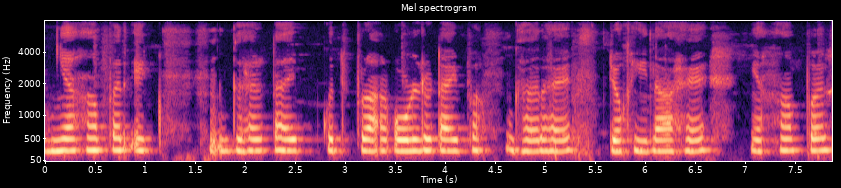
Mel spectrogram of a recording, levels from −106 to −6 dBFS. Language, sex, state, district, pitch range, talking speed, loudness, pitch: Hindi, female, Chandigarh, Chandigarh, 240-255 Hz, 130 wpm, -17 LUFS, 245 Hz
